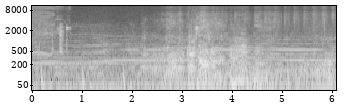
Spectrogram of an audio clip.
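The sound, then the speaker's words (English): A large cat-like creature lets out a rough, rumbling roar that swells after a few seconds and stays loud, with a faint watery background and no talking. “But if you think I'm your next meal, you got another thing coming. Come on, you feline bastard.”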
